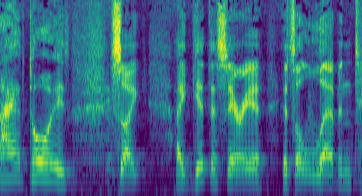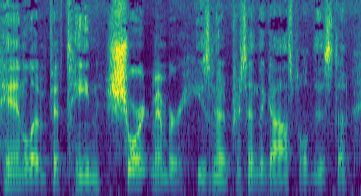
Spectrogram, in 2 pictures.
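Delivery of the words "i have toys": raised, higher call into a bad line; repeating louder on the phone. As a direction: say it again louder so he hears. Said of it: "I said".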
